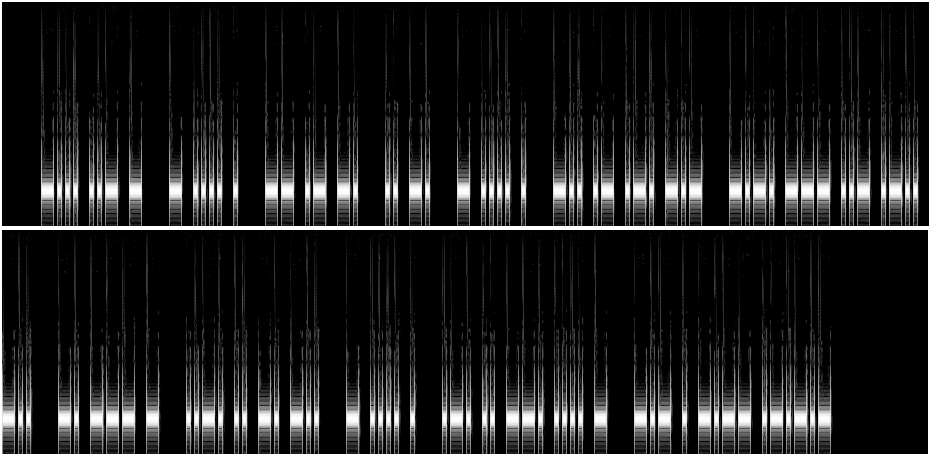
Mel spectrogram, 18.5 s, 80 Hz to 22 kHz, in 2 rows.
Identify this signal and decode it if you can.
Morse code, heard as a keyed tone, about 30 wpm, 700 Hz. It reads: BUT THE MAN IN THE DARK COULD NOT FIND THE RIGHT KEY.
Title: Sentences from Top 600 Words 30wpm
